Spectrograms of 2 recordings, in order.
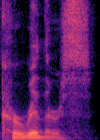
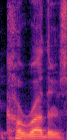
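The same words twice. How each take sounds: First: The name is said carefully with every syllable. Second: The name is said quickly and run together. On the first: The speaker calls it right. "but it's Carruthers" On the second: The speaker calls it wrong. "I always say Carruthers ... I just say it fast"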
